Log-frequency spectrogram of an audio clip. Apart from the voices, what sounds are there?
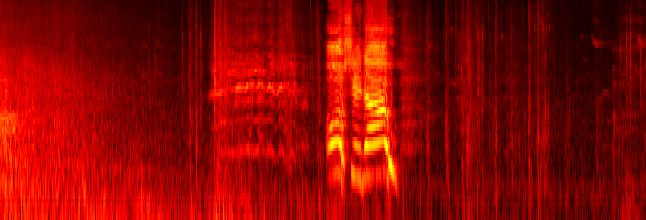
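horses neighing and hooves clopping in Skyrim video game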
